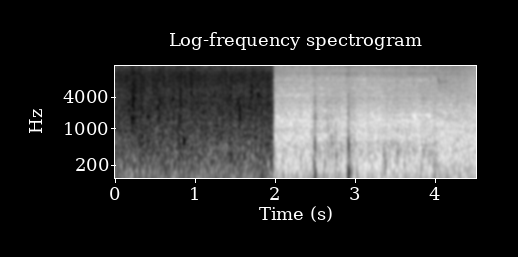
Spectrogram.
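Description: Irrigation water from a borewell flowing into a rice paddy field on a farm with coconut trees, a steady broadband wash for about two seconds that cuts off, leaving only faint scattered drips and splashes.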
